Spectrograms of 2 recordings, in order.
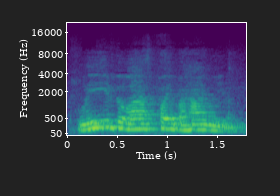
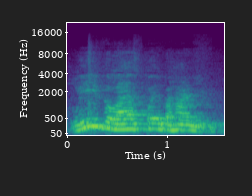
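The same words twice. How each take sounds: The two takes are said the same way.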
